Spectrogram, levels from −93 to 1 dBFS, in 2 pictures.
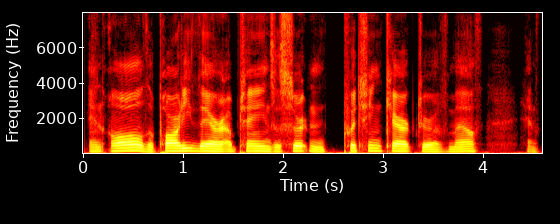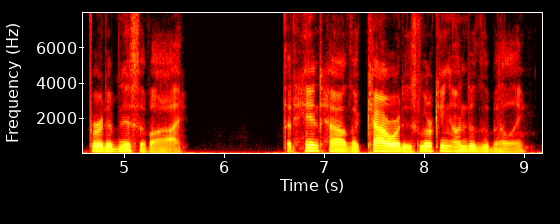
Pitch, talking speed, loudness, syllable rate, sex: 125 Hz, 170 wpm, -18 LUFS, 5.5 syllables/s, male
